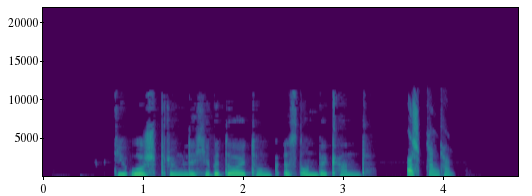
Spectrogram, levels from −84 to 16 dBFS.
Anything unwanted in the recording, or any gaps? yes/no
yes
